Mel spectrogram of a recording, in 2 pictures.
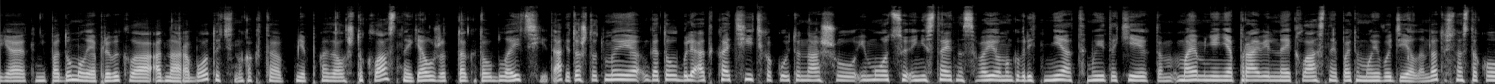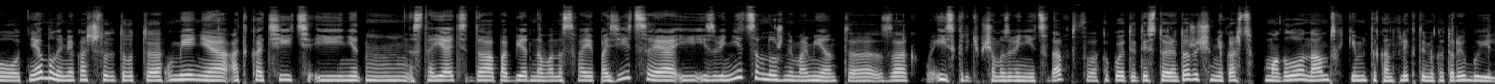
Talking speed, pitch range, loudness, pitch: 205 wpm, 180-200 Hz, -16 LUFS, 190 Hz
